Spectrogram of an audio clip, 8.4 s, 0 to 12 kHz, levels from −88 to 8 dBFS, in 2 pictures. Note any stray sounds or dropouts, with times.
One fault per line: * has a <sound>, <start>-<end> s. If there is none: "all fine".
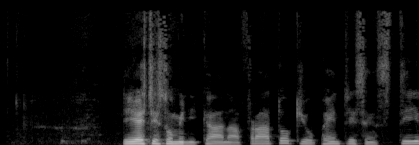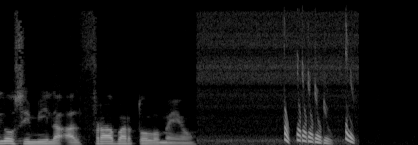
* has a chirp, 7.0-7.8 s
